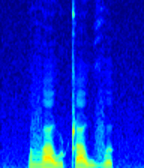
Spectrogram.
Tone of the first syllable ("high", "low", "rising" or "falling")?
low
